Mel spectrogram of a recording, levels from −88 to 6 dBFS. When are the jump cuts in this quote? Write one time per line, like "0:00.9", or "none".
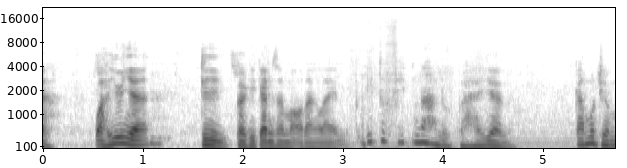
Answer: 0:03.1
